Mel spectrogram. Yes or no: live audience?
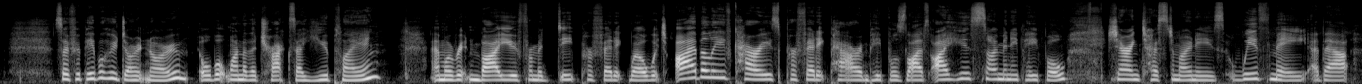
no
